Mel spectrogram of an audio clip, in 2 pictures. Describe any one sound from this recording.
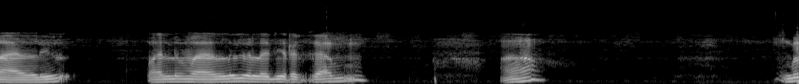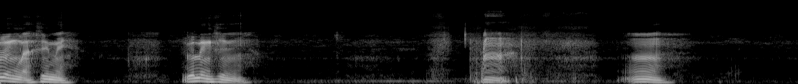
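A baby coos and babbles loudly close by.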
